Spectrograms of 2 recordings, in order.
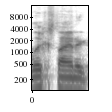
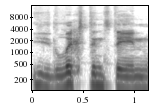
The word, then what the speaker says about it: Lichtsteiner: all the time about Lichtsteiner, because he couldn't pronounce the name. So, Lichtenstein was constantly what he would say, and he would just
